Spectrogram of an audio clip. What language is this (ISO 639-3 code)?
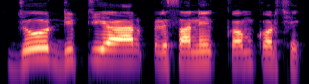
mag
